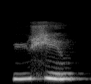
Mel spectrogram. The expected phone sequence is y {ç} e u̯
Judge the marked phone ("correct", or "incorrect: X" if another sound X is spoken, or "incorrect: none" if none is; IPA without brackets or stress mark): correct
